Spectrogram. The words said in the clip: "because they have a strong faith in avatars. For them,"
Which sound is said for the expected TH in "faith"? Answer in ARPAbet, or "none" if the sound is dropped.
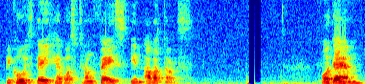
S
